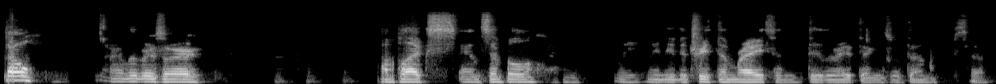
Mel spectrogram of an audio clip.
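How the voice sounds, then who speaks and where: Man, husky voice, lowish pitch, rambling storyteller, dry video-call audio. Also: level tone, slow pace, pauses often, a little mellow, dry recording, low-quality recording. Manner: rambling, storytelling, repeats words. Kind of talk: casual chat.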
